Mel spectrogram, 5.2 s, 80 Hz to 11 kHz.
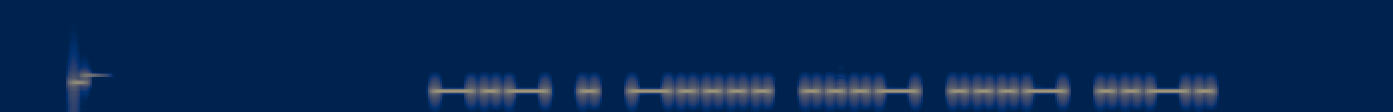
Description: Morse code, heard as a keyed tone, about 26 wpm, 700 Hz. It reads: KE6VVF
